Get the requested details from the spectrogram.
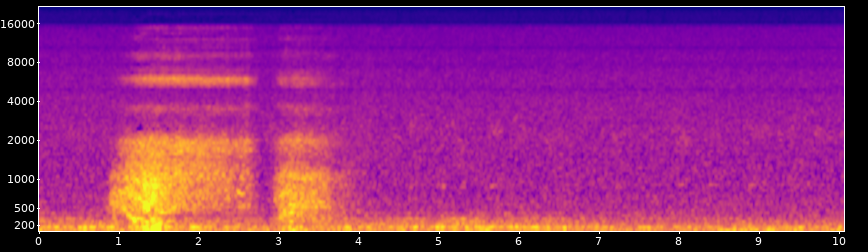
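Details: Adult man (father) snoring: two harsh, rattling snorting snores on the in-breath, then quiet breathing over low room hum; snoring.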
